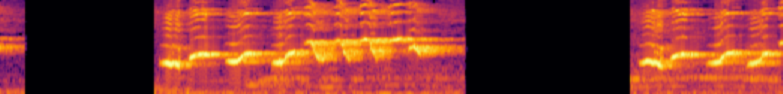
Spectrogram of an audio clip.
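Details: Murai song used to provoke rival murai. A long phrase of rising, stepped trills and rich whistled notes ends, and after a silence of about a second a similar phrase starts again.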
